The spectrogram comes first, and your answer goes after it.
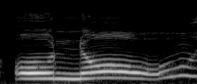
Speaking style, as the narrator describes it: he moaned

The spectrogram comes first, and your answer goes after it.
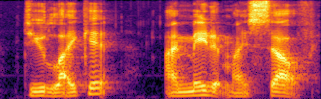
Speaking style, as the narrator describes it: he said

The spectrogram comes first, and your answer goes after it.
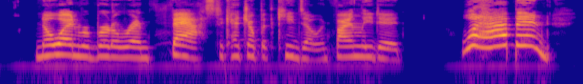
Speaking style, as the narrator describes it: yelled Noah to Kinzo

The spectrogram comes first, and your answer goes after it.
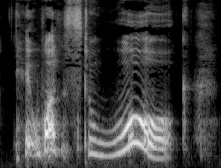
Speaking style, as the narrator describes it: said Beth with a scream of laughter

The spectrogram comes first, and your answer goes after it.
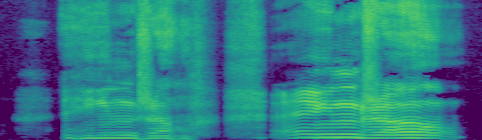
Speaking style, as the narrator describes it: whined

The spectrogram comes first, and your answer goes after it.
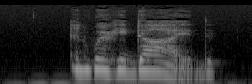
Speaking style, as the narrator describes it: added quietly

